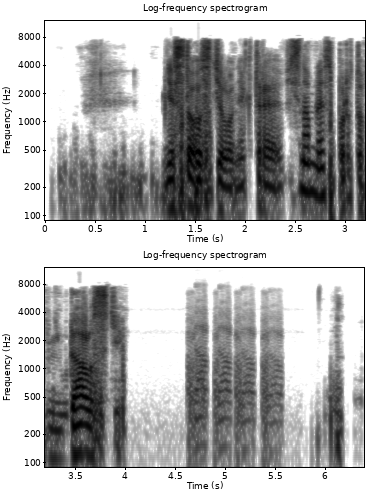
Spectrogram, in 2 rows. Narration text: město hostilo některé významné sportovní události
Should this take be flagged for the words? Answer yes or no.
no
